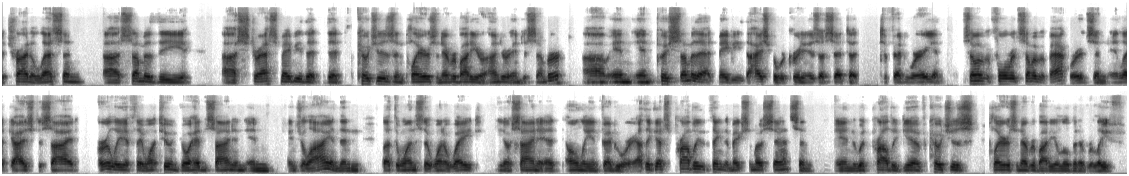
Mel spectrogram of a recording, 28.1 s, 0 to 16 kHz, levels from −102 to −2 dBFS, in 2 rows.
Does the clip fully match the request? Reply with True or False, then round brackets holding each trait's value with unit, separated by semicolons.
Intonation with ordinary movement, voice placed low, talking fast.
True (3.6 semitones; 100 Hz; 235 wpm)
